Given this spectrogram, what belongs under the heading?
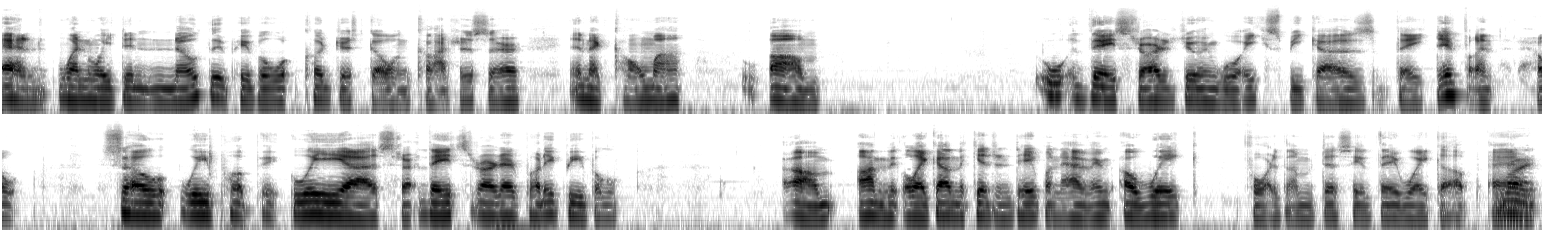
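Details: Post-stroke speech impairment in a male stroke survivor, who attributes his voice to his stroke.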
